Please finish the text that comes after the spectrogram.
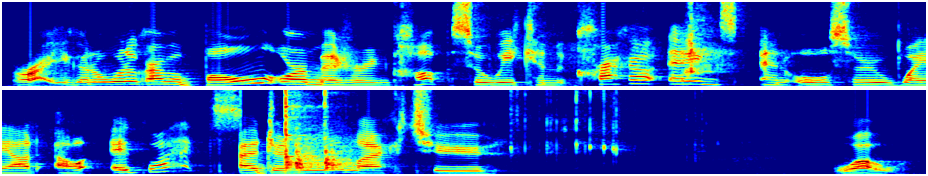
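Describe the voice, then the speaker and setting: Congested woman chatting while cooking. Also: fairly high pitch. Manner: chatty, upbeat, frank, swears casually. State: congested, sick. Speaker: fitness vlogger. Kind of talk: casual cooking tutorial. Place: home kitchen, indoors.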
